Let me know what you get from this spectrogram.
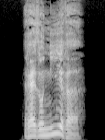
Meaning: inflection of räsonieren: 1. first-person singular present 2. singular imperative 3. first/third-person singular subjunctive I
- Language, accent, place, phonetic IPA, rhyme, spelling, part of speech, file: German, Germany, Berlin, [ʁɛzɔˈniːʁə], -iːʁə, räsoniere, verb, De-räsoniere.ogg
